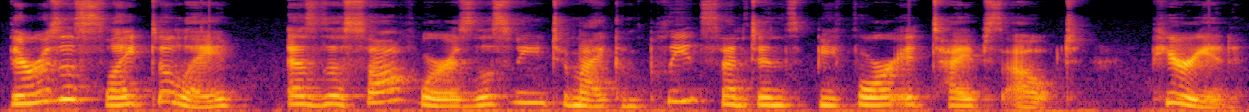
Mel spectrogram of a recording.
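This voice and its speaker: A woman trainer narrating an instructional software demonstration, speaking deliberately and enunciating dictated commands. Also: a little high, lively intonation, creaky. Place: voice-over to a screen recording.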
